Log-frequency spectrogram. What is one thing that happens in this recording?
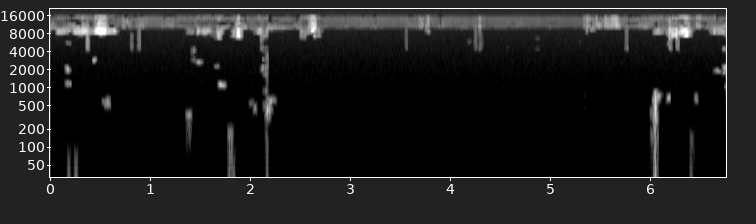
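An older woman reads aloud into a microphone.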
